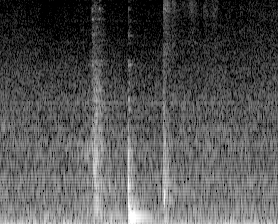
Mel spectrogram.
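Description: A light hollow object knocks against a table once.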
